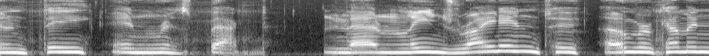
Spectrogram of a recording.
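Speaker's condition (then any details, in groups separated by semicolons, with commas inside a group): Cerebral palsy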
